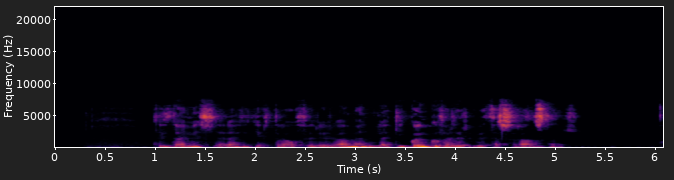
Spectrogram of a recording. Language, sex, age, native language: Icelandic, male, 40-49, Icelandic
